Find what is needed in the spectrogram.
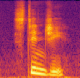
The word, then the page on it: stingy: American English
